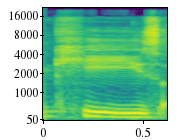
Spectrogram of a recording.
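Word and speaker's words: Caye: so they have these Keys it's it's spelled c a ye so it looks like K but I'm pretty sure it's pronounced key so we're on Amber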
